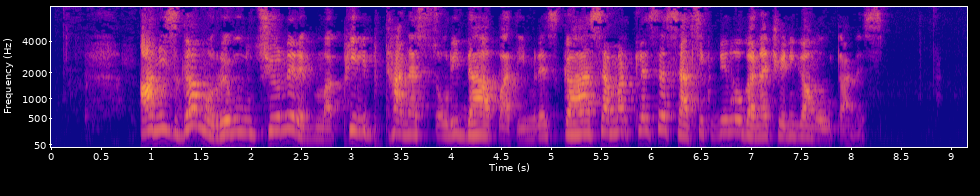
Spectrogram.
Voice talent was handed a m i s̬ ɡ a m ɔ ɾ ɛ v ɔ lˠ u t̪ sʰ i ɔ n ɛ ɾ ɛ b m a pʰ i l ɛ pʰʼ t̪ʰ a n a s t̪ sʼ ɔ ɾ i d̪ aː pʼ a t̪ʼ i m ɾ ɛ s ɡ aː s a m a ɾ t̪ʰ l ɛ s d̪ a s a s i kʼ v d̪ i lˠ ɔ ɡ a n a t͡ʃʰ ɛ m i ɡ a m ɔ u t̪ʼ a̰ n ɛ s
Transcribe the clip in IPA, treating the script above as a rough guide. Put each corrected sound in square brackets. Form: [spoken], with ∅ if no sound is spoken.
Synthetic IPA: a m i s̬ ɡ a m ɔ ɾ ɛ v ɔ lˠ u t̪ sʰ i ɔ n ɛ ɾ ɛ b m a pʰ i l [i] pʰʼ t̪ʰ a n a s t̪ sʼ ɔ ɾ i d̪ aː pʼ a t̪ʼ i m ɾ ɛ s ɡ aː s a m a ɾ t̪ʰ l ɛ s d̪ a s a s i kʼ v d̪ i lˠ ɔ ɡ a n a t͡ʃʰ ɛ [n] i ɡ a m ɔ u t̪ʼ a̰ n ɛ s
